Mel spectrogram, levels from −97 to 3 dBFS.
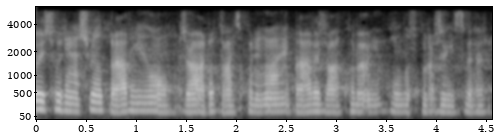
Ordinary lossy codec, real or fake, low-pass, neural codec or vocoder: MP3, 48 kbps; fake; 5.4 kHz; autoencoder, 22.05 kHz, a latent of 192 numbers a frame, VITS, trained on one speaker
